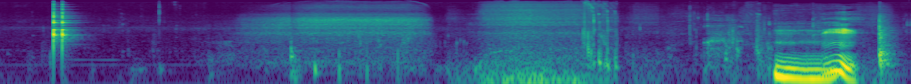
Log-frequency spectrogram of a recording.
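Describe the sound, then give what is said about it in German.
Glasses of elderflower lemonade clink once in a toast, a bright, ringing tap near the start, followed by breathy sniffing and rustling noise and a short voiced sound at the end. “Ja, Prost.”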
